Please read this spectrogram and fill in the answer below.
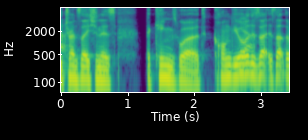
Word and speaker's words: Kongeord: Kongeord, is that the right pronunciation? Kongeord, yeah.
